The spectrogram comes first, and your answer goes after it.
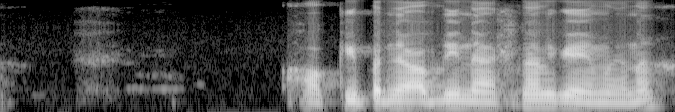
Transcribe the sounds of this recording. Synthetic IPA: hɔːkiːpəɲd͡ʒaːb̚d̪iːnɛːʃnəlɡeːmɦɛːnaː

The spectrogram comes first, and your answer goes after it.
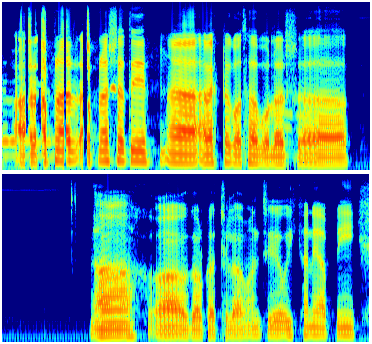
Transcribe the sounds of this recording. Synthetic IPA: a̰ɾapnaɾapnaɾʃat̪ʰe | a̰ɾɛk̚ʈakɔt̪ʰabɔlaɾ | d̪ɔɾkaɾt͡ɕʰilo̰a̰ma̰nd͡ʑeojkʰaneap̚ni

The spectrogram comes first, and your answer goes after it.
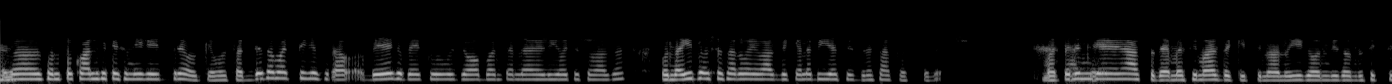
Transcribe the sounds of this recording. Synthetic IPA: aːɡɐsʋɐlpɐkʋaːlipikeːʃɐniːɡɐid̪ɾe̞o̞ːke̞osɐd̪jɐd̪ɐmɐʈːiɡe̞sbeːɡɐbe̞ːkud͡ʒaːbɐnt̪ɐɛlːɐeɭijo̞ːt͡ʃisɐʋaːɡɐ | ond̪ɐjd̪uʋɐɾʂɐsɐɾʋɐjɐʋaːɡɐbeːkɛlːɐbiːjesid̪ɾe̞saːkaːɡ̚t̪ɐd̪ḛ | mɐt̪ːenimɐɡe̞aːɡ̚t̪ɐd̪emesimaːɽbeːkit̪ːinaːnuiːɡɐond̪id̪o̞nd̪usik̚t̪i

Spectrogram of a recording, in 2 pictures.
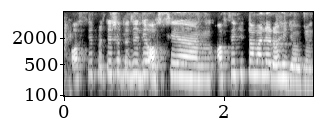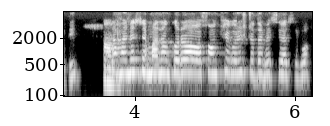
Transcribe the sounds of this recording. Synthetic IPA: ɔsipɾɔt̪esɔt̪ɔd͡ʒed̪iɔsɔsikʰit̪ɔmaneɾɔɦid͡ʒawd͡ʒɔnt̪ĩ | naɦanesemanɔŋkɔɾɔsɔŋkʰjɔɡɔɾisʈʰɔt̪abesiasibɔ

